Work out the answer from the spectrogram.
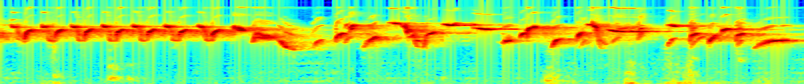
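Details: Male European goldfinch, bred in captivity, singing before a female; loud, fast, continuous twittering with rolling repeated notes and buzzy trills, high-pitched and unbroken.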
